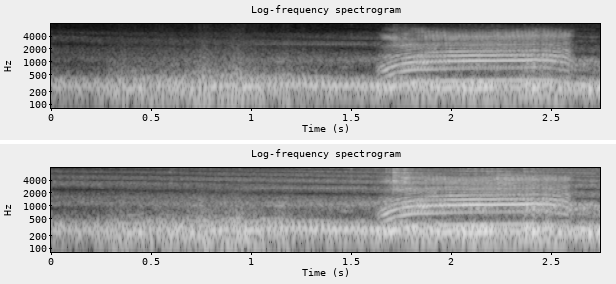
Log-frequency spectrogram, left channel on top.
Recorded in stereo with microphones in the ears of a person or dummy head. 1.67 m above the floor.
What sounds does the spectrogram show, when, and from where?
0.0 s a motorcycle: 70° right (ahead or behind); by 2.8 s 75° right (ahead or behind)
1.6 s a scream: 10° right (ahead or behind)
